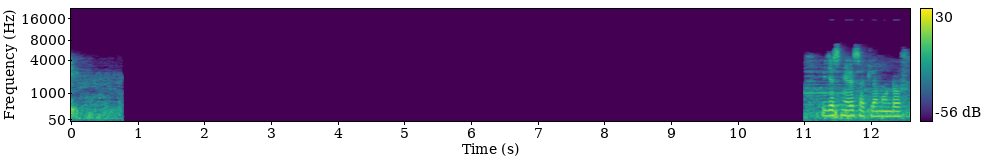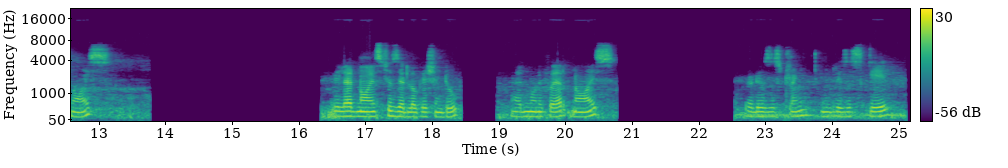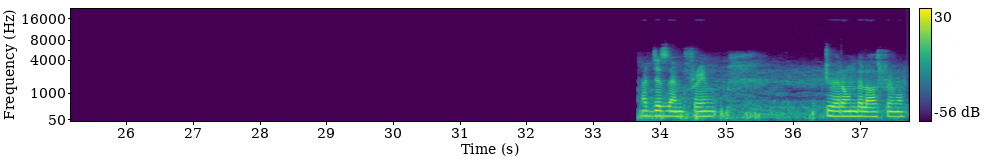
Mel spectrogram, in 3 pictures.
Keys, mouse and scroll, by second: 1.5 click, 2.7 click, 4.8 click, 5.0 space, 6.8 space, 7.5 shift+click, 7.6 shift+click, 10.6 click, 10.9 space, 13.9 click, 16.3 space, 18.5 click, 18.6 click, 19.7 KP_Decimal, 20.4 scroll down 9, 21.4 click, 24.5 click, 26.3 click, 28.0 click, 28.1 space, 29.2 space, 30.0 click, 32.0 space, 33.0 click, 33.0 shift+middle click, 33.4 click.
